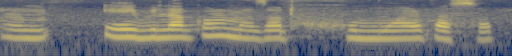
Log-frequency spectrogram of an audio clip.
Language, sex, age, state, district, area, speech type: Assamese, female, 30-45, Assam, Golaghat, urban, spontaneous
